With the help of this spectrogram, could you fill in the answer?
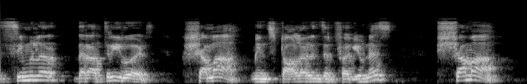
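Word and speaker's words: शम: control of the mind it's called shama not shama shama and means equal so these have to be carefully pronounced otherwise the meanings can change means to tolerate and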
